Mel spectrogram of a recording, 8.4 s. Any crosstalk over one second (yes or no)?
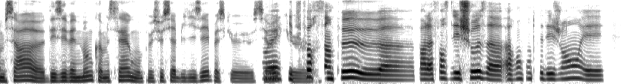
no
